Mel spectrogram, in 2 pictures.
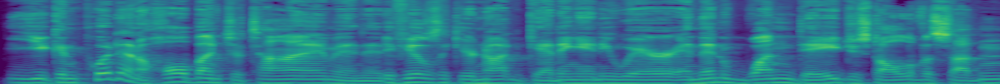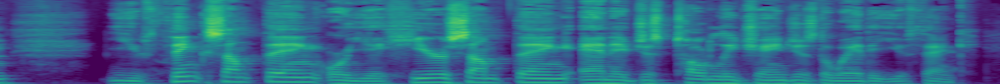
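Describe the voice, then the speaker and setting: Steady, explanatory podcast host. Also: male voice, mid-range voice, fairly quick. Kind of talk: casual chat.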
